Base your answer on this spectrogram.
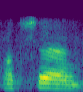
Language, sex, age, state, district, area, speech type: Hindi, male, 30-45, Uttar Pradesh, Mau, urban, conversation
